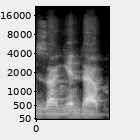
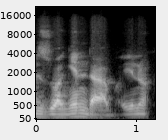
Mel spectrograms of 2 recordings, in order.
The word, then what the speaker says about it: Zwangendaba: You are called Zangendaba, but it's obviously the failing of pronunciation of the word Zwangendaba.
